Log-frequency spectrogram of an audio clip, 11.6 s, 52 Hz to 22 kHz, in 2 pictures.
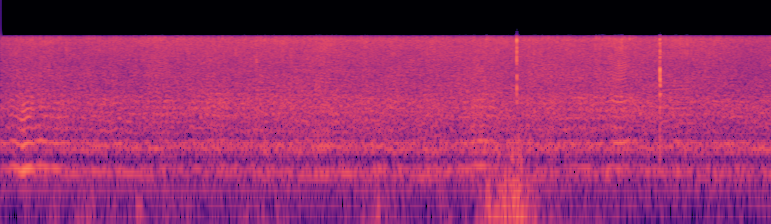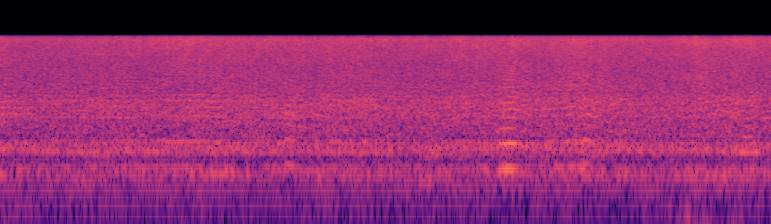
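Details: Honey bees at the entrance of a hive basket on 29 March 2014, spring, with pollen coming in: a steady, dense hum of many bees with layered buzzing tones, a few brief louder knocks near the middle.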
